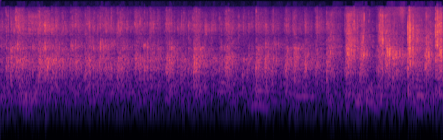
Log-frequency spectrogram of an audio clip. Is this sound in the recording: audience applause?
yes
